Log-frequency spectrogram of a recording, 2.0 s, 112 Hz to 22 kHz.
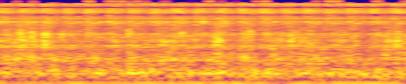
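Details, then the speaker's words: Home-built rock tumbler running a barrel of lace agates with 60/90 grit, compared with a much quieter used Thumler's Tumbler: constant loud droning hum with a low buzz and rattly hiss; noisy, cause unclear, owner plans rebuilding it. "it is a hell of a lot quieter than the one I built I'll go ahead and plug that one in you can hear the difference"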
